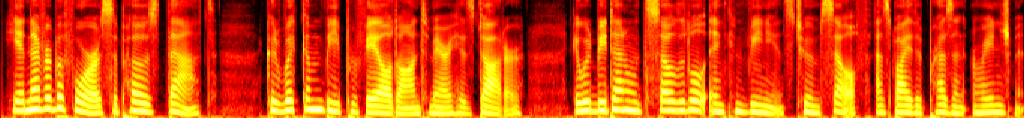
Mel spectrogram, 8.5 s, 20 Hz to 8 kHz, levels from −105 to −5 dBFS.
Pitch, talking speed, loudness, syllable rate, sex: 190 Hz, 210 wpm, -19 LUFS, 6.6 syllables/s, female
